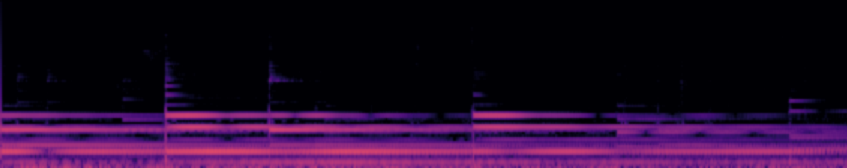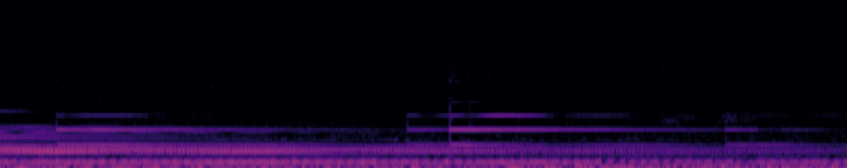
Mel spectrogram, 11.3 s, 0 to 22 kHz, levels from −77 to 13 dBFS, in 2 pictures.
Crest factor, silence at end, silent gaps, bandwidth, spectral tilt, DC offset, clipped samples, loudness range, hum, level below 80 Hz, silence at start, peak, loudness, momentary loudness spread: 18 dB; 0 s; none; 7 kHz; -8.5 dB/octave; under 0.1%; under 0.1%; 17 LU; none; -48 dBFS; 0 s; -16 dBFS; -32 LUFS; 21 LU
